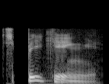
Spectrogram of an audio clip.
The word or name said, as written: speaking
